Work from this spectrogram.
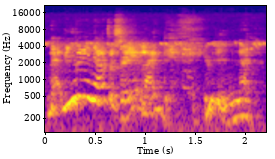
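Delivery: playful, high, soft, teasing mock scolding.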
